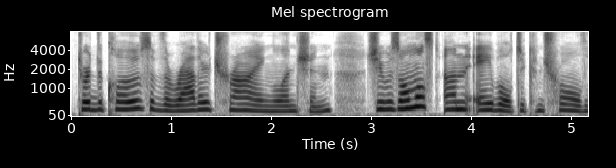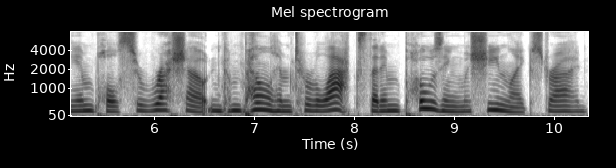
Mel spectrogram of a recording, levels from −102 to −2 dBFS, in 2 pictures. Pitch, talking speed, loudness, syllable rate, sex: 210 Hz, 170 wpm, -19 LUFS, 4.7 syllables/s, female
